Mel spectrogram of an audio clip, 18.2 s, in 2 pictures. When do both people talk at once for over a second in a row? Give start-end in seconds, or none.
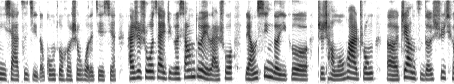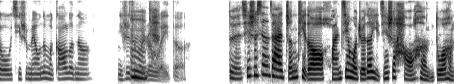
none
